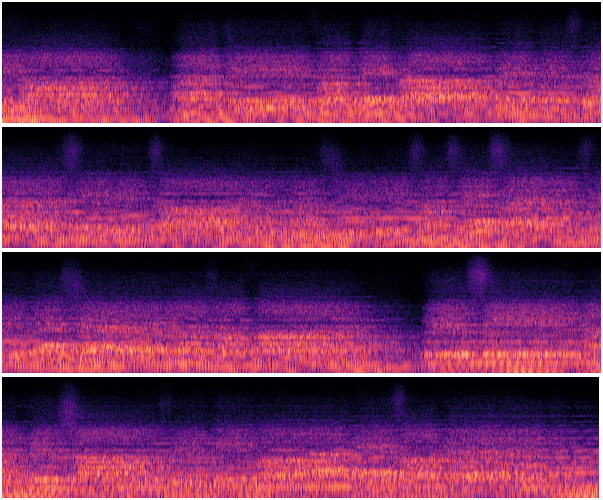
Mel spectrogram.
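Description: Choir singing a hymn over sustained instrumental accompaniment, with short breaks between phrases about two seconds in and again about two-thirds of the way through.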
